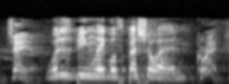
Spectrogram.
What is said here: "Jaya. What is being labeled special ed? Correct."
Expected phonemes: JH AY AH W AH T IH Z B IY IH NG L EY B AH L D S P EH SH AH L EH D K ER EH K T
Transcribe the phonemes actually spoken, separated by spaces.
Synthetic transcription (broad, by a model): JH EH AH W AH T IH Z B IY IH NG L EY B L S P EH SH L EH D K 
